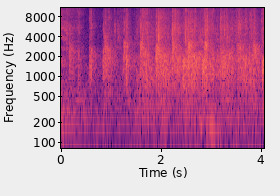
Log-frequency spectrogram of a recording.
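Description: Faint applause from a congregation: a dense patter of many hands clapping, growing a little louder about a second and a half in.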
